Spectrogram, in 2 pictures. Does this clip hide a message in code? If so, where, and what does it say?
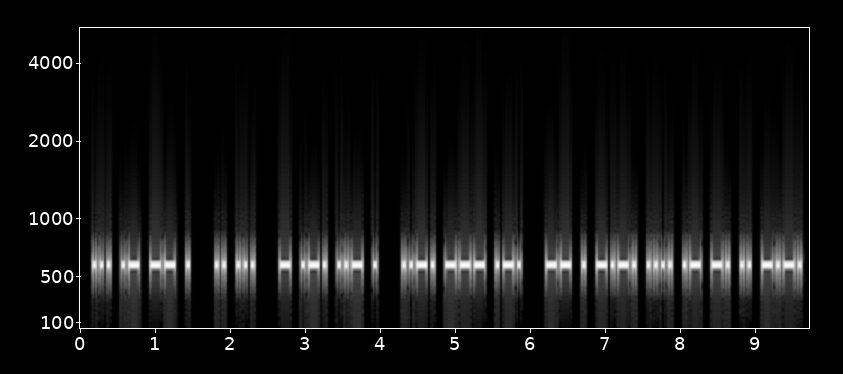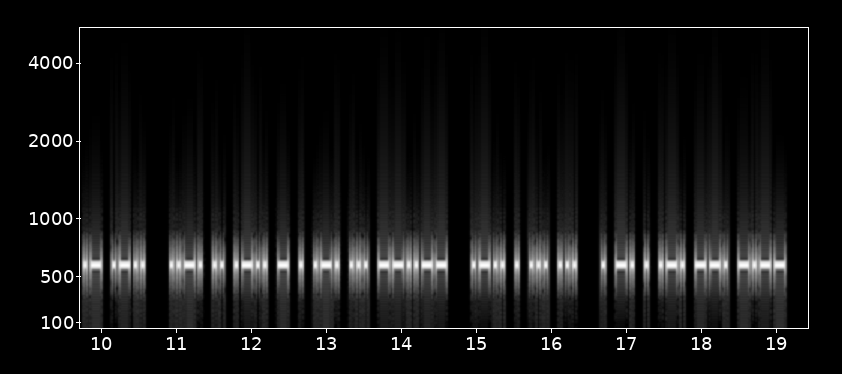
Yes: Morse code from 0.2 to 19.1 s, heard as a keyed tone, about 25 wpm, 600 Hz. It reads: SAME IS TRUE FOR MECHANICAL FILTERS, LESS ENERGY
